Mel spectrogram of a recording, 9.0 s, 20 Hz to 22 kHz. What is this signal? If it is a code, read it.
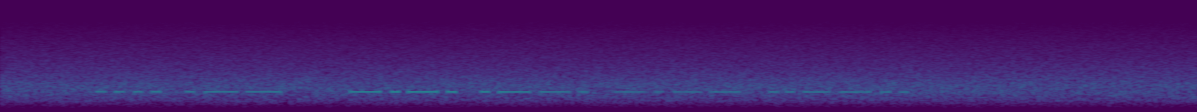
Morse code, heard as a keyed tone, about 18 wpm, 650 Hz, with heavy radio static, fading and a narrow filter. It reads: HW CPY?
